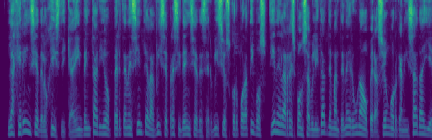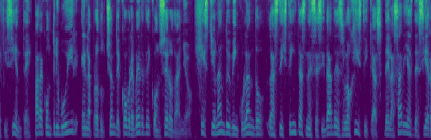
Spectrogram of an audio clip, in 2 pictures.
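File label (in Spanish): Corporativo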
